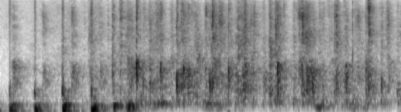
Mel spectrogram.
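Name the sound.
round of applause at a board meeting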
